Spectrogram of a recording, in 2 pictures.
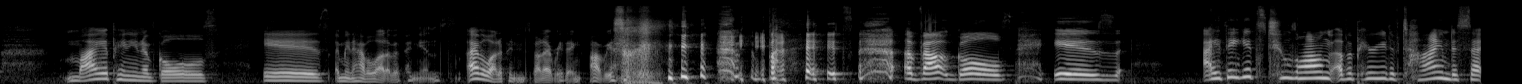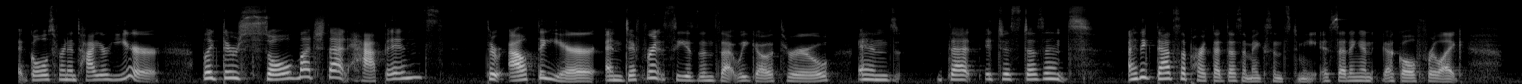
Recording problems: audio freezing; at 15 s for 0.5 s

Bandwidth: 16 kHz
